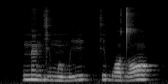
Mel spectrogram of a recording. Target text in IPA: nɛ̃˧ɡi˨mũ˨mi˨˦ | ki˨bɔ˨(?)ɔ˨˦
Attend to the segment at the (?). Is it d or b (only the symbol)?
d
